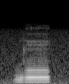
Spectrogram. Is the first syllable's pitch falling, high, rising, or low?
low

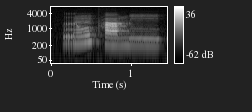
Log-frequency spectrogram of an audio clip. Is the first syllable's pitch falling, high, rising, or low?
rising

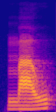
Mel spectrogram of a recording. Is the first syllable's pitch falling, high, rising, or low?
rising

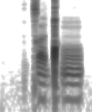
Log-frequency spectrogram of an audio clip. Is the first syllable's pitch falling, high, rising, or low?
low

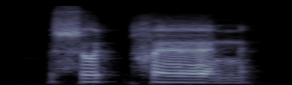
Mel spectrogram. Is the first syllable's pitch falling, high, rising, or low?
rising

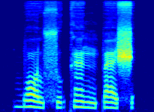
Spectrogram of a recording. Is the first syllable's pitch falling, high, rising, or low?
falling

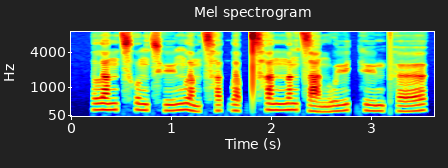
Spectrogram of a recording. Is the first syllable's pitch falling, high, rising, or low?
high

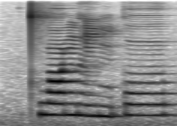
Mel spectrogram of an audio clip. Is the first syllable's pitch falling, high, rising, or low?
high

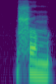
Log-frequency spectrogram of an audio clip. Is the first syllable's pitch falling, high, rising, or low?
low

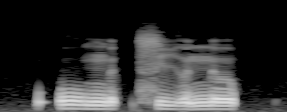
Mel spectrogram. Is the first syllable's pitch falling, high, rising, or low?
low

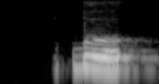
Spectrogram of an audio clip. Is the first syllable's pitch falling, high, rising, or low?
low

